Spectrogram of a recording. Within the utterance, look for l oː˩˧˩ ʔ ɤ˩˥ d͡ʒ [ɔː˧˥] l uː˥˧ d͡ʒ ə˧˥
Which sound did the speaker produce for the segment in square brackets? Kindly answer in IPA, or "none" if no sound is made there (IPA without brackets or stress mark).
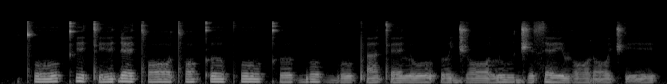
ɔː˩˧˩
